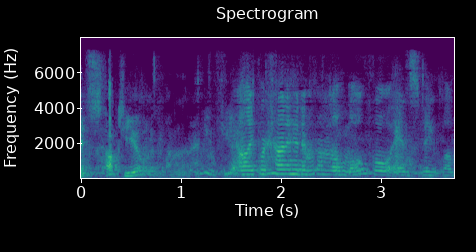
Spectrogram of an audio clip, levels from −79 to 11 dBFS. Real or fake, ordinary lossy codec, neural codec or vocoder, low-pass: fake; AAC, 32 kbps; codec, 16 kHz, 4.8 kbps, FACodec; 7.2 kHz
